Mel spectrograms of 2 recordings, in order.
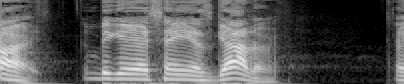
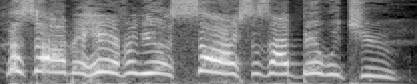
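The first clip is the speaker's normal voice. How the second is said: high, whiny character voice; mock character voice; 3 dB louder than usual. A co-host voices the bickering couple, high and whiny. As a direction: play the aggrieved partner, pitched high.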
